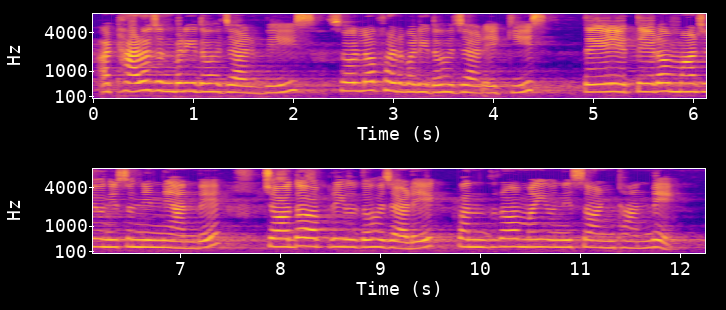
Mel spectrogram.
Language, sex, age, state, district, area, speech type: Maithili, female, 30-45, Bihar, Purnia, rural, spontaneous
